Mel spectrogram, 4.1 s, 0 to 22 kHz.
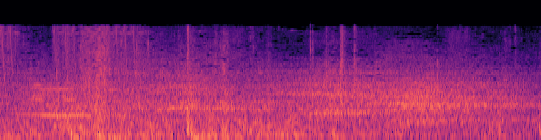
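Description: Rapid gunfire rattles in Black Ops 3 zombies mode, a dense, steady stream of shots running for several seconds at a moderate level, with faint voices under it.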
